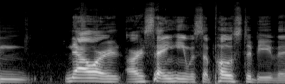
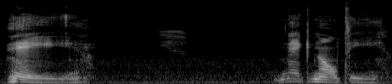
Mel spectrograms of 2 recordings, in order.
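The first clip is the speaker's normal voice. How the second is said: lower, much softer raspy try; a quick lowered Nolte attempt; Nick Nolte; 5 semitones lower, 12 dB quieter, much slower than usual. GM tests a Nick Nolte voice for Chucklehead, low. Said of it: "like, a Nick Nolte before".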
